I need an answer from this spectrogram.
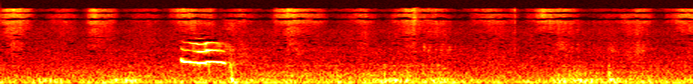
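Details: Pet cat in a closet in the morning, chirping in joy while being petted: one short, falling tonal chirp in a quiet indoor room, with faint breathing-like background noise.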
